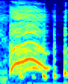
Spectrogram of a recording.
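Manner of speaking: sharp high gasp; big excited gasp; loud gasp. Retold or imitated. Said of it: "She was like".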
